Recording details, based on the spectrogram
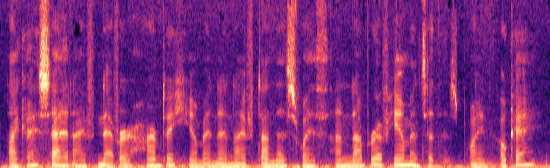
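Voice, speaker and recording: A performer voicing a gentle giant furry alien researcher in a soft, hushed, soothing ASMR roleplay. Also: lightly acted. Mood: gentle, reassuring. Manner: soothing, unhurried, reassuring, coaxing. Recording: steady rumbling ship ambience behind voice. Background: low engine rumble of a spaceship.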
